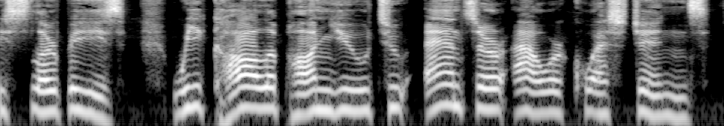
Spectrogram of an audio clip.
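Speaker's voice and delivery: slow, solemn call to the spirits; ritual invocation. Acted. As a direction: intone it like a séance leader.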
